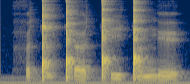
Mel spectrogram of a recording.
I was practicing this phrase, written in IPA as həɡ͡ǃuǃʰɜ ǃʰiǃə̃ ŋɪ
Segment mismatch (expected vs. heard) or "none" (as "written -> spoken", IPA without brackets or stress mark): none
